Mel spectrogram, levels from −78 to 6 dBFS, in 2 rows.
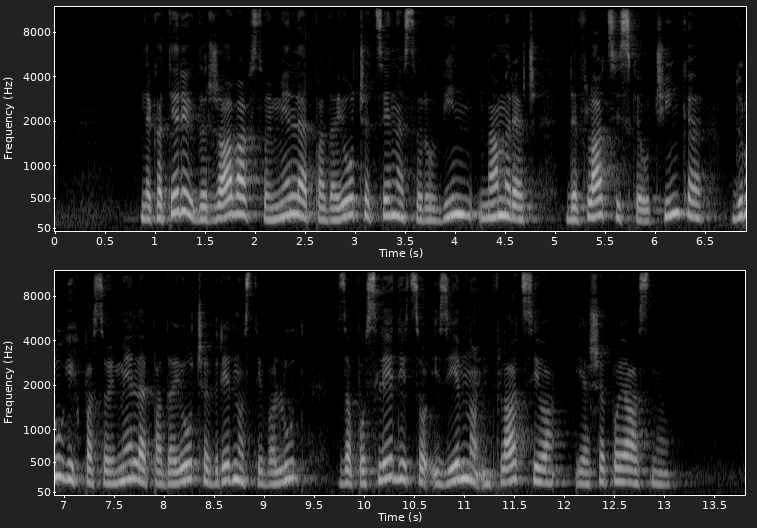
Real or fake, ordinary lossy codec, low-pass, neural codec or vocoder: real; none; none; none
